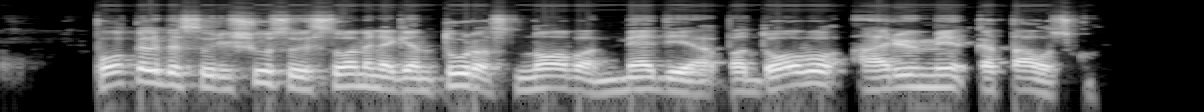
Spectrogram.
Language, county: Lithuanian, Telšiai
